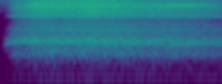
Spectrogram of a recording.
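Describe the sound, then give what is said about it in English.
A single long, deep breath, a steady airy hiss held for about two seconds, soft and with no talk. “So when you take a deep breath in and then slow the exhale, you physically feel more relaxed”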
